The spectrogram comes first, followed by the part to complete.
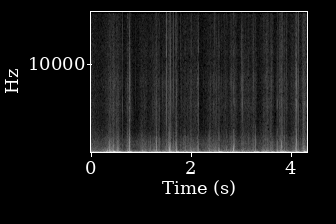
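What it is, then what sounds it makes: Synthetic fur microphone windscreen being scratched. Long nails scratch downward through a synthetic faux-fur windscreen on a desktop microphone, and then both hands rub the top of the fur. The result is a deep, muffled, thumping rumble of repeated soft strokes, with almost no bright content.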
